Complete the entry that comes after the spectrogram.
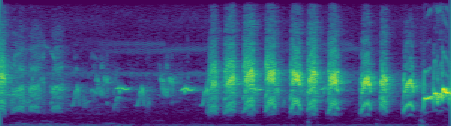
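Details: Aggressive rival-pressuring song of a sooty-headed bulbul, used as a lure: softer scratchy notes and a short whistle, then a loud even series of harsh buzzy chirps.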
